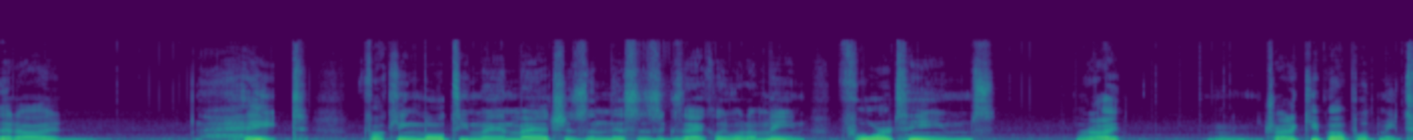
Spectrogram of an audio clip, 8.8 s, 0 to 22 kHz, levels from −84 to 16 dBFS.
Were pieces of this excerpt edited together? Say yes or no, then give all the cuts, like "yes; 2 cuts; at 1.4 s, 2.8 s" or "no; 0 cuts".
no; 0 cuts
